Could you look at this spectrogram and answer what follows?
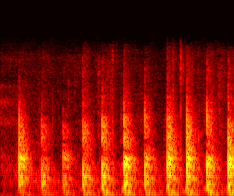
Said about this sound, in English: I'll knock.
